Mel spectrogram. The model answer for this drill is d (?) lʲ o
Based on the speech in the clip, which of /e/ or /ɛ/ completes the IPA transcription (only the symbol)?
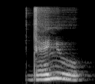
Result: ɛ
